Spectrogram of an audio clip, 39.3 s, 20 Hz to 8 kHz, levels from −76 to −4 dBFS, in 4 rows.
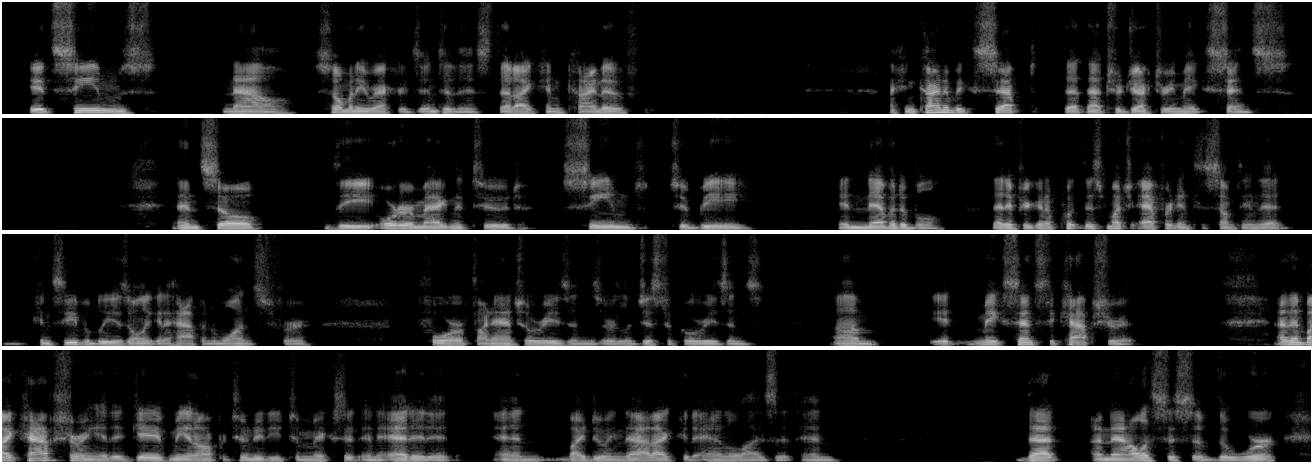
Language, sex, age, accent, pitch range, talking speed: English, male, 30-49, American, 100-120 Hz, 145 wpm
